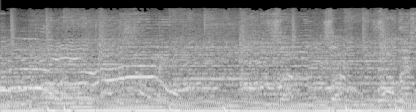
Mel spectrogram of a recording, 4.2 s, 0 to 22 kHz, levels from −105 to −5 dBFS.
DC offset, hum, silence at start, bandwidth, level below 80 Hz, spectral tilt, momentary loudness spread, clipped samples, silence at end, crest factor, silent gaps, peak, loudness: under 0.1%; none; 0 s; 16.5 kHz; -18 dBFS; -4 dB/octave; 3 LU; under 0.1%; 0 s; 12 dB; none; -2 dBFS; -16 LUFS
